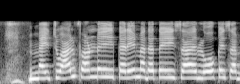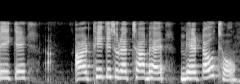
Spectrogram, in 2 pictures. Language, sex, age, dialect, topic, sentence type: Maithili, female, 25-30, Bajjika, banking, statement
